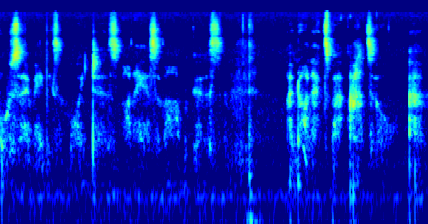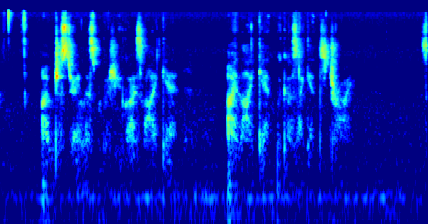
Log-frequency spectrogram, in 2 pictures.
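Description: A woman whispering close to the microphone, in short breathy phrases with crisp hissing s-sounds and small clicks.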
